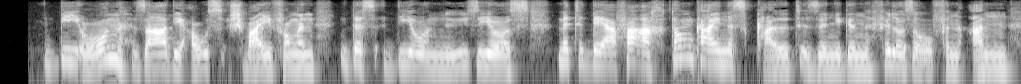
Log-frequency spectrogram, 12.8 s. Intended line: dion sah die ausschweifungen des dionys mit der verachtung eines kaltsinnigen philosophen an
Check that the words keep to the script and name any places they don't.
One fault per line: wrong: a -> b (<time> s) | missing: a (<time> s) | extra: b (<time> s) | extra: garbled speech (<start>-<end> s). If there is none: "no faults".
no faults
